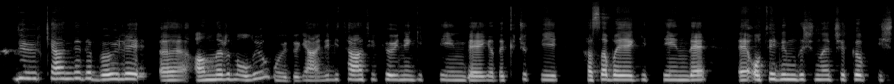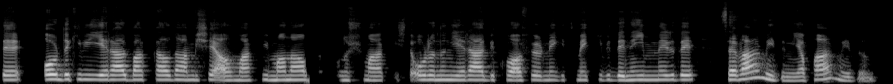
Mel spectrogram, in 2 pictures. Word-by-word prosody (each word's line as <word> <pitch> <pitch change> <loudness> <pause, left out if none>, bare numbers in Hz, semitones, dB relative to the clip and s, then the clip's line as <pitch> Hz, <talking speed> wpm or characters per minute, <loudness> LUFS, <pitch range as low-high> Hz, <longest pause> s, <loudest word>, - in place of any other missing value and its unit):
kendi 285 +2 0
ülkende 275 0 -1
de 280 -7 -2
böyle, 245 +2 +4
eee, 200 +1 0
anların 220 +4 +2
oluyor 245 - -4
muydu? 175 -2 -8
Yani 190 +2 -4
bir 225 - -8
tatil 220 0 0
köyüne 215 -1 0
gittiğinde 205 -2 -6
ya 190 0 0
da 195 - -3
küçük 235 +4 -14
bir 205 -1 -3 0.2
kasabaya 210 +1 +3
gittiğinde, 210 0 -1 0.3
eee, 200 +1 +3
otelin 225 +1 +2
dışına 225 -1 -4
çıkıp 220 0 0
işte, 210 +1 -1 0.2
oradaki 230 0 +6
bir 230 - -2
yerel 220 0 +4
bakkaldan 215 -1 +1
bir - - -5
şey 210 +2 -1
almak, 195 0 +1
bir 220 - -4
manavla 210 +1 +2 0.3
konuşmak 195 -1 -4
işte, - - -11
oranın 215 0 +2
yerel 205 0 +3
bir 205 - -5
kuaförüne 200 0 -1
gitmek 200 0 -9
gibi 215 -2 -10
deneyimleri 210 +1 0
de 215 0 +1 0.2
sever 250 +8 +4
miydin? 200 - -2
Yapar 200 +8 +1
mıydın? 185 - -9
215 Hz, 160 wpm, -23 LUFS, 200-225 Hz, 0.3 s, oradaki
